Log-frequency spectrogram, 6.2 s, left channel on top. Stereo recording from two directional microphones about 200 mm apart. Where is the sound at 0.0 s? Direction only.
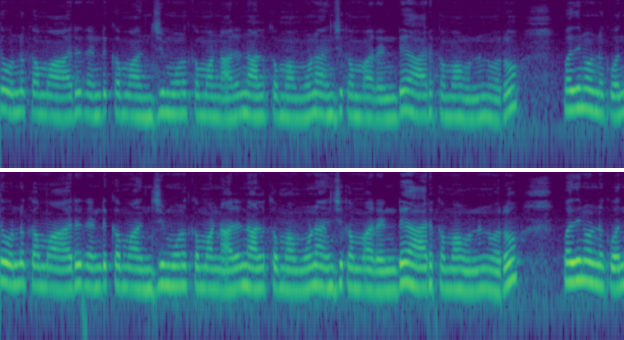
15° right (ahead or behind).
